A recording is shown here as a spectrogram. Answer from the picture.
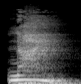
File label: end 1 sec, timeleft en unreal female; cstrike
